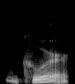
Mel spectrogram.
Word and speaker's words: coulure: Coeur. C-O-U-L-U-R-E.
